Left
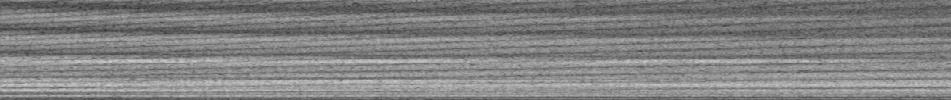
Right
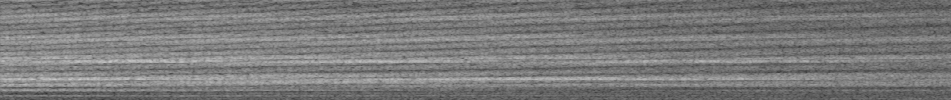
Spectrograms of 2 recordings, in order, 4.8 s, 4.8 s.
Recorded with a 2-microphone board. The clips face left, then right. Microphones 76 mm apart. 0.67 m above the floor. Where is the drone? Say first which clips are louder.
Left 7 dB; 45° left (ahead or behind); by 4.8 s 65° left (ahead or behind).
